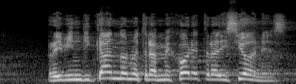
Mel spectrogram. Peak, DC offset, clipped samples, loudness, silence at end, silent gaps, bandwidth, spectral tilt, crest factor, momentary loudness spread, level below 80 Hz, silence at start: -4 dBFS; under 0.1%; under 0.1%; -17 LUFS; 0.1 s; none; 13.5 kHz; -3.5 dB/octave; 14 dB; 4 LU; -56 dBFS; 0.5 s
